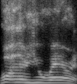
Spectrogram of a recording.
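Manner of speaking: put-on, very high, shrill scream. Retelling how a rival fan banged on the van window: imitating a fan screaming. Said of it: "screaming at us".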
